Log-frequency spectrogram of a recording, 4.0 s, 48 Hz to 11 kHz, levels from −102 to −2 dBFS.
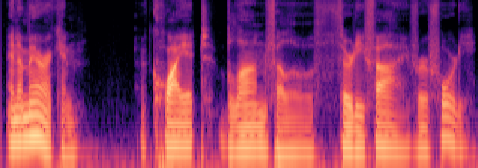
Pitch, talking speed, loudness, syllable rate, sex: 90 Hz, 150 wpm, -22 LUFS, 5.1 syllables/s, male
